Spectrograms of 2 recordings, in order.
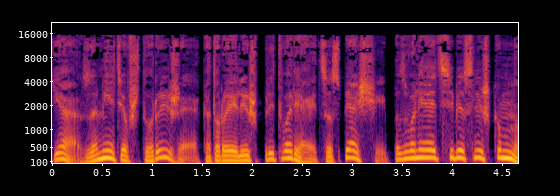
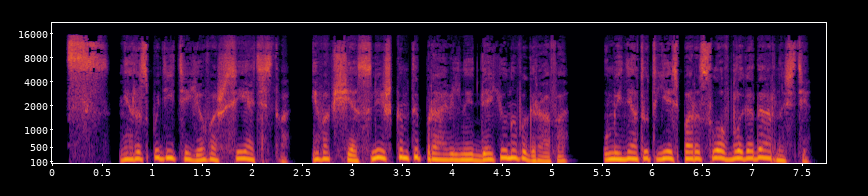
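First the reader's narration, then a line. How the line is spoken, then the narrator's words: Whispered reply, little witch. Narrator (Russian): прошептала в ответ эта ведьмочка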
